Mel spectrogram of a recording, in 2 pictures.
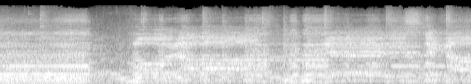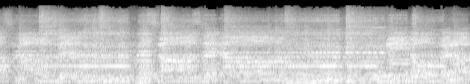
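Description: Piano accordion and a male folk choir performing a Moravian folk song: held accordion chords, a brief break about a second and a half in, then men's voices singing together over the accordion.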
